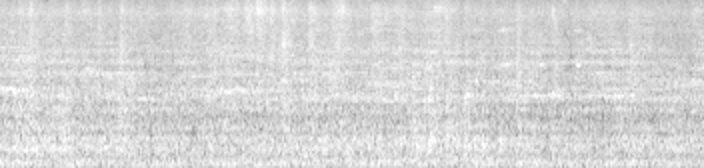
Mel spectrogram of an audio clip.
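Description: Freight train of double-deck car-carrier wagons rolling past at close range: a steady rumble with the wheels clattering over the rail.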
